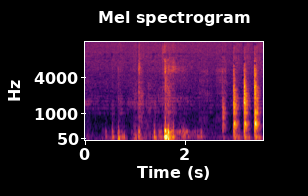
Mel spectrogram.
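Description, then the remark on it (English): Someone knocks on wood in uneven clusters, a few soft taps, then a louder thump, then a final quick burst of four raps, with no talking. “That's me knocking on wood.”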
